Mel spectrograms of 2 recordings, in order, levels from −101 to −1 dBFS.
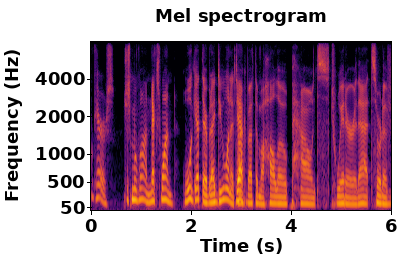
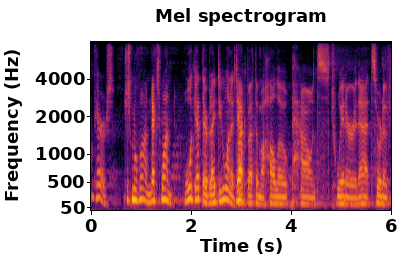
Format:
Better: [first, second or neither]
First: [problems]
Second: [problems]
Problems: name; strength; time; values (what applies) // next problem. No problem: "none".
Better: first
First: none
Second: room echo; dies away in 1.9 s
